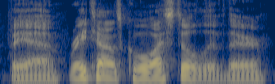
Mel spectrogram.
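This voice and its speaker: An older man talks easily in a relaxed podcast chat, with a low, gravelly voice. He laughs often and breaks off and restarts his sentences as he goes. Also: normal speed. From Kansas City area, Missouri. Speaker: podcast co-host. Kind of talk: casual chat.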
